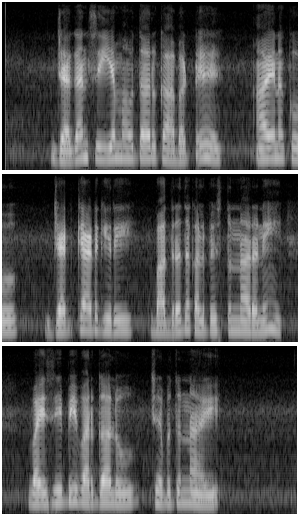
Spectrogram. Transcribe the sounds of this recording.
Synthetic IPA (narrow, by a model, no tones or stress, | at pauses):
d͡ʒɛɡɐnsiːemɐwut̪aːɾukaːbɐʈːeː | aːjɐnɐku | d͡ʒeɖkaːʈeɡɐɾiː | bʱɐd̪ɾɐt̪̬ɐkɐlipist̪unːaːɾɐni | ʋɐjsiːpiːʋɐɾɡaːlut͡ʃe̞but̪̬unːaːjḭ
